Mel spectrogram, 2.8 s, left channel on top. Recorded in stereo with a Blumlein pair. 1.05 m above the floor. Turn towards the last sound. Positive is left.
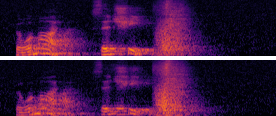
turn(degrees=-25)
